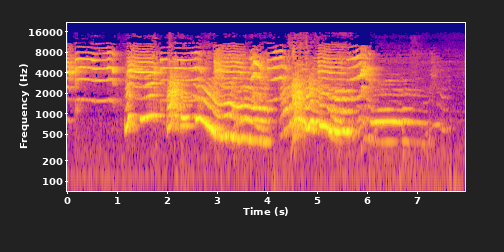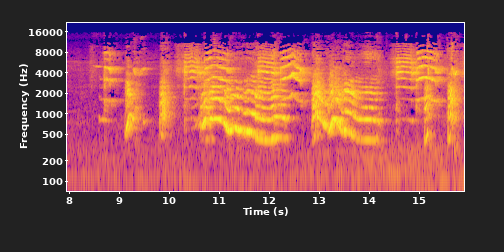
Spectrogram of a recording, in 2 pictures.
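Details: Siberian Husky puppy, four months old, responding to a howling dog on TV with falling, yodelling howls mixed with short yips, a pause near the middle, then another burst of wavering howls.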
